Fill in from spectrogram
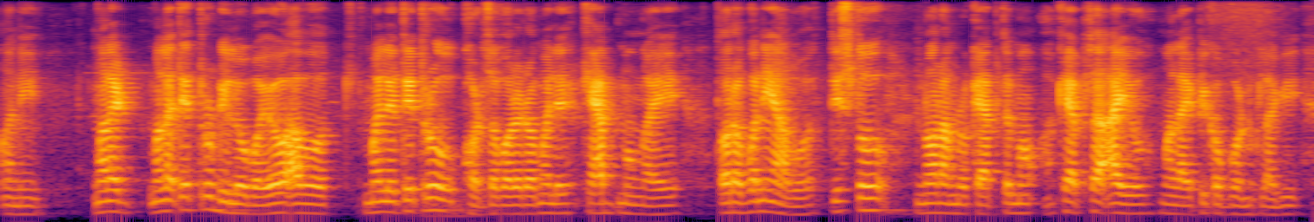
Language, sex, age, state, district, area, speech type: Nepali, male, 18-30, West Bengal, Darjeeling, rural, spontaneous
